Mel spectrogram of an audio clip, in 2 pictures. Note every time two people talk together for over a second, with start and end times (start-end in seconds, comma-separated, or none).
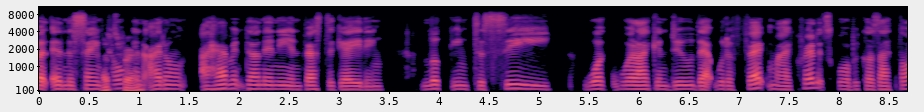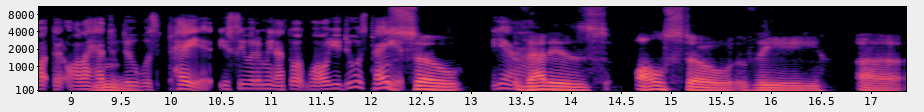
none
